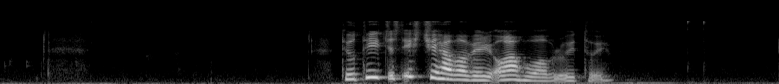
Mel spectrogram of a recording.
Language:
Faroese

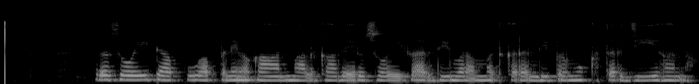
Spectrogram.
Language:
Punjabi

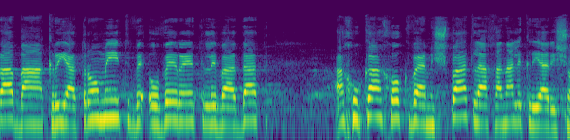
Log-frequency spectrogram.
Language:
Hebrew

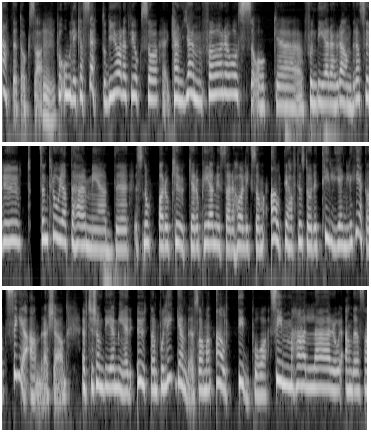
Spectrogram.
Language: Swedish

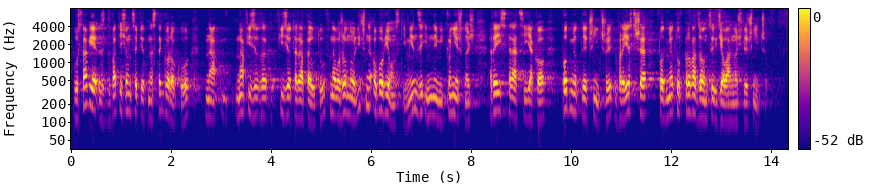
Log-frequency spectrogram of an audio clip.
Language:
Polish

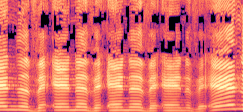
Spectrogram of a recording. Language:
Hebrew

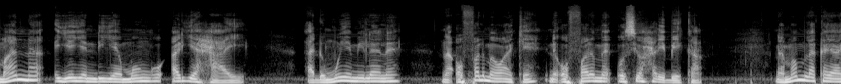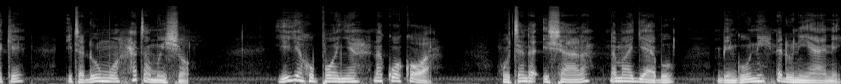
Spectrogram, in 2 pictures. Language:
Swahili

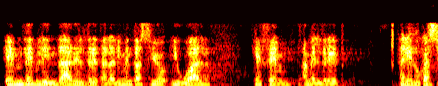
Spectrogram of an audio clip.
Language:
Catalan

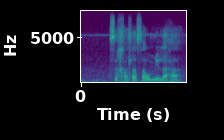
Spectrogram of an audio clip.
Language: Southern Sotho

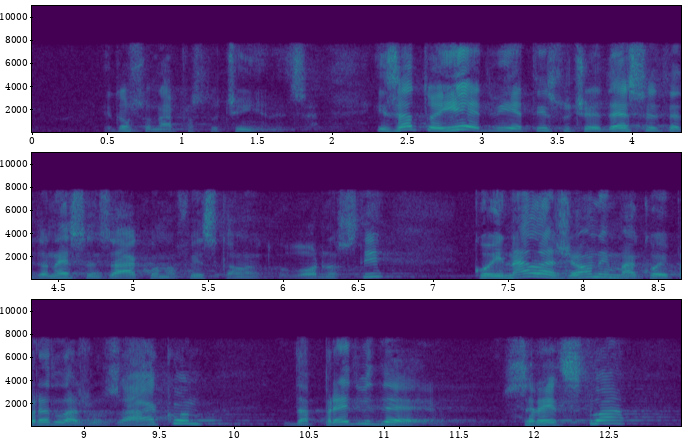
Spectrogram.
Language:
Croatian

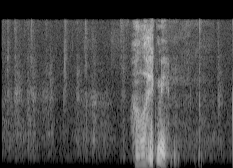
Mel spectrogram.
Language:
Russian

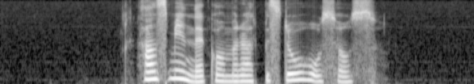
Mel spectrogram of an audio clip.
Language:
Swedish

